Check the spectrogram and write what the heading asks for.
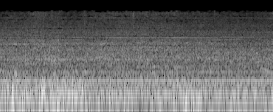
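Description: Diesel engines of an asphalt paver and the dump truck feeding it, running steadily: a constant low drone with a steady humming tone.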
